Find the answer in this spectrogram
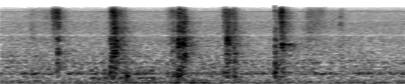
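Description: A deck of tarot cards being shuffled in the hands: a run of soft, quick card clicks, about three a second.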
